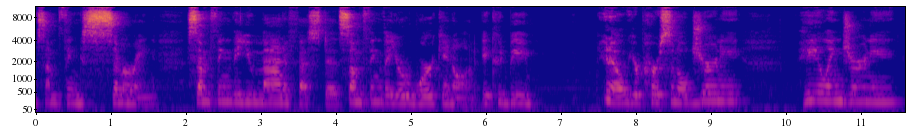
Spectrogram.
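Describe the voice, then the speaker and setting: A woman with a raspy voice giving a gentle, soothing tarot reading. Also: medium pitch, roomy sound. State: raspy voice today. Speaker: tarot reader.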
